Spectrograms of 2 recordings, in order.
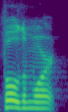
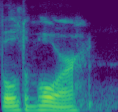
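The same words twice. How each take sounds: First: The name ends with a clear t sound. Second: The name ends without a t sound. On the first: This is the pronunciation used in the films. The speaker calls it wrong. "when they made the movies, they're just like Voldemort" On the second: This is the originally intended pronunciation. The speaker calls it right. "originally Voldemort was supposed to be pronounced Voldemort"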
